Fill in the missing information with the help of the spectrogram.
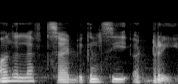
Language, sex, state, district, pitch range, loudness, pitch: English, male, Karnataka, Bangalore, 110-150 Hz, -17 LUFS, 120 Hz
